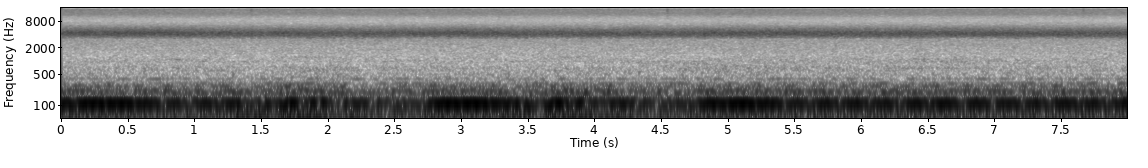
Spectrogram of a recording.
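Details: 1995 Chevrolet C1500 350 TBI V8: deep lumpy idle surging and sagging every second or two; idle misfire persisting after replacing plugs, wires, cap, rotor, EGR valve and coolant temp sensor.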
